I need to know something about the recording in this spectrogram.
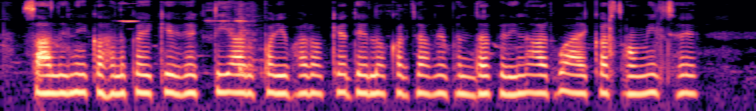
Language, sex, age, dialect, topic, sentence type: Maithili, female, 18-24, Angika, banking, statement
